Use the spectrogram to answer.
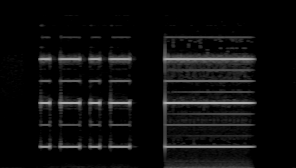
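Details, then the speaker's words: Omnipod DASH insulin pump system training: the pod and controller beep four short high-pitched beeps, then a steady continuous tone, an alarm signalling something needs attention or action. "le système omnipod dash à plusieurs façons de vous avertir que quelque chose requiert votre attention ou une action le pod et le gpd vous interpelle avec des bip ou une sonnerie continue"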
